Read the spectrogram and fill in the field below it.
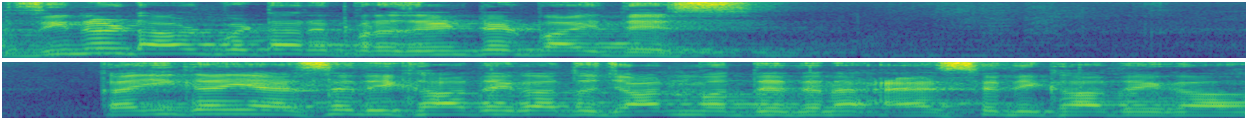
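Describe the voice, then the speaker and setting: A man with a high-sitting voice gives a physics lecture in a roomy-sounding classroom. He repeats his points, addresses students as "beta," and scolds anyone who chats.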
